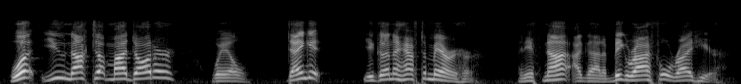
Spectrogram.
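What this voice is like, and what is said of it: Weak put-on Western accent. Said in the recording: “I don't really do a Western accent that well”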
